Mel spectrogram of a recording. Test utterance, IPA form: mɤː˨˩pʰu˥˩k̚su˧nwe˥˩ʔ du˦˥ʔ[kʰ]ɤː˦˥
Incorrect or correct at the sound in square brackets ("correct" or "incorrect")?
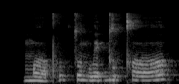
correct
